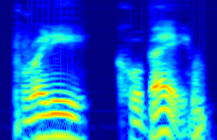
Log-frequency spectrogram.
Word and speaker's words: Brady Corbet: But I'm going to go with Brady Corbett. Brady Corbet. That's how it's pronounced, apparently. I thought it was Corbett, but apparently it's pronounced as Brady Corbet.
